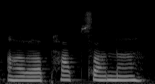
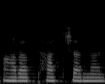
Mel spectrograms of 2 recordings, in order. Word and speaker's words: Arapachana: Om Arapatsana Di. Om Arapatsana Di. Om Arapatsana Di. Om Arapatsana Di. Om Arapachana Di. Sanskrit pronunciation is Pachana, and the Tibetan say patsana. Tsa. Either way is good.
